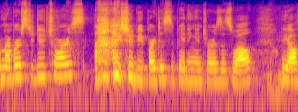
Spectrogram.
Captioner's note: laughs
